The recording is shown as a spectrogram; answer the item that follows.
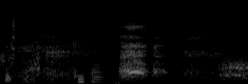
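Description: A man's loud, breathy gasp about a second in, short and close to the microphone, after a few faint spoken words.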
